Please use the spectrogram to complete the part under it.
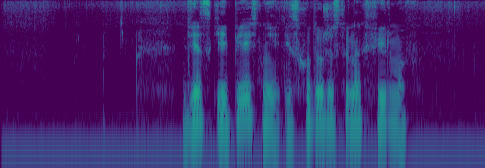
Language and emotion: Russian, neutral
